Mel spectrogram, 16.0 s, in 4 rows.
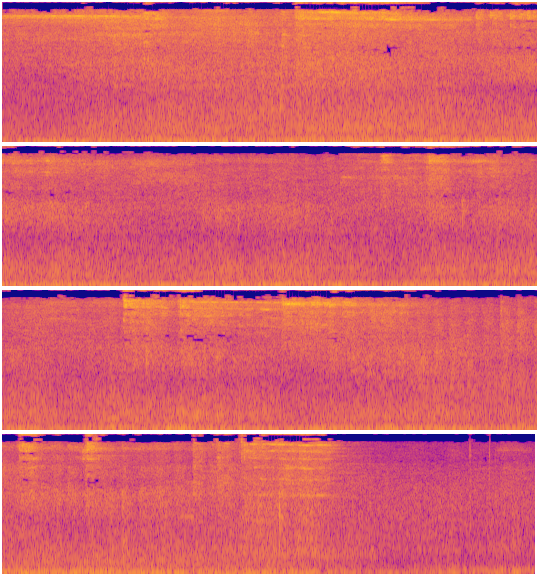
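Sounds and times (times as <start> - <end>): freight train rolling past: 0.0 - 16.0.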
